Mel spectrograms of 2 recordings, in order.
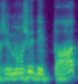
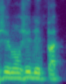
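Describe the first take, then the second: First: The vowel in pâtes is long. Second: The vowel in pâtes is short. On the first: This is the older, taught pronunciation. "moi j'avais appris à dire j'ai mangé des pâtes avec un A" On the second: This is how people commonly say it now. "maintenant les gens disent facilement"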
